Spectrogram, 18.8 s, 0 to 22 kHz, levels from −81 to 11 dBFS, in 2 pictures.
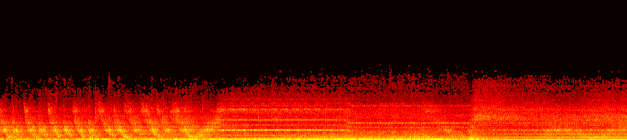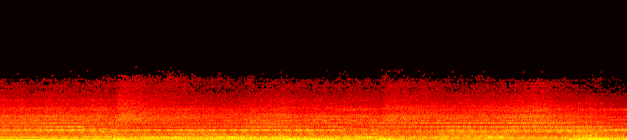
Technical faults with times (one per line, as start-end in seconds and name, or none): none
